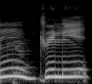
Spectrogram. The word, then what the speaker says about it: Cendrillon: Cendrillon. I'm not good with French pronunciations. – Cendrillon? – That's what it looks like. – Cendrillon.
